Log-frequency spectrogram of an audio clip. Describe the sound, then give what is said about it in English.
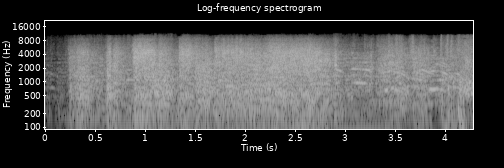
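Gunfire as a gang shoots through gates: loud, dense bursts of many shots overlap into a sustained crackling barrage that continues almost unbroken after a brief quieter start. “The pagans pull guns and open fire through the gates.”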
